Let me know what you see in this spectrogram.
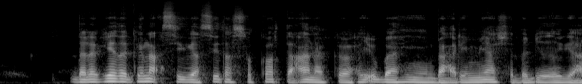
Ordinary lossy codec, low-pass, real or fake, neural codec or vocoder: none; none; fake; codec, 44.1 kHz, 7.8 kbps, Pupu-Codec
